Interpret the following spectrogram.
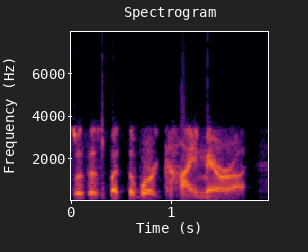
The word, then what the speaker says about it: chimera: this, but the word chimera, some people pronounce it chimera, pronounced chimera, C-H-I-M-E-R-A.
